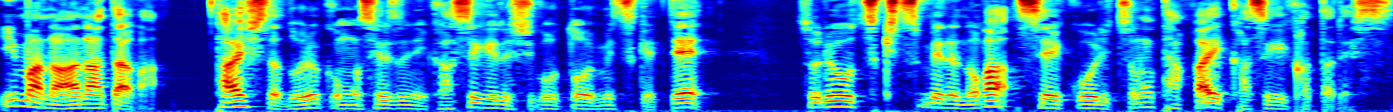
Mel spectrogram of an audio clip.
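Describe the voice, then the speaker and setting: A man's fairly low voice with vocal fry, lively intonation and a fairly quick pace, over a quiet background. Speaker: business coach. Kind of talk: scripted narration.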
